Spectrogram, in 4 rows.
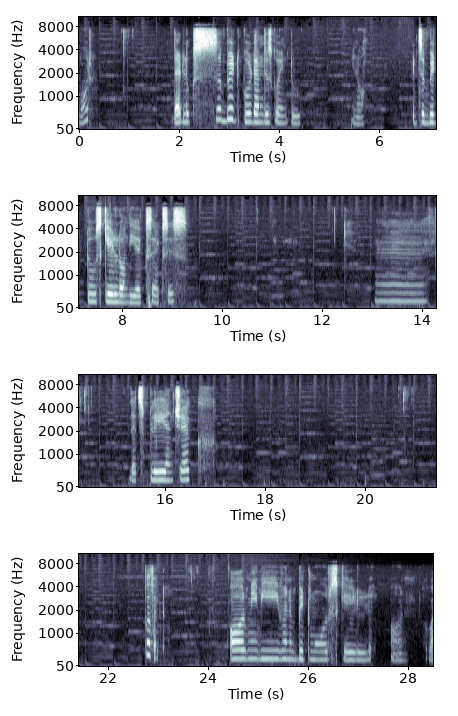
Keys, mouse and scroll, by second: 1.0 shift+space, 1.2-3.3 middle drag, 3.3 KP_7, 3.6 Tab, 5.5-5.8 scroll down 5, 5.8 scroll up 3, 6.9 Tab, 8.0 shift+Left, 9.0 s, 11.4 s, 12.3 g, 14.3 shift+space, 15.7-20.9 middle drag, 20.9 shift+space, 21.5-22.9 middle drag, 22.9 scroll down 1, 23.1-24.1 scroll up 1, 24.4 KP_7, 25.5 s.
